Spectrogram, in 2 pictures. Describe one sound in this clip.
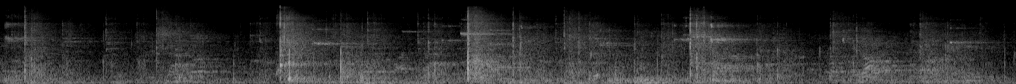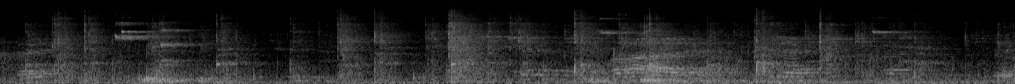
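Shoes squeak on a wooden floor.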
